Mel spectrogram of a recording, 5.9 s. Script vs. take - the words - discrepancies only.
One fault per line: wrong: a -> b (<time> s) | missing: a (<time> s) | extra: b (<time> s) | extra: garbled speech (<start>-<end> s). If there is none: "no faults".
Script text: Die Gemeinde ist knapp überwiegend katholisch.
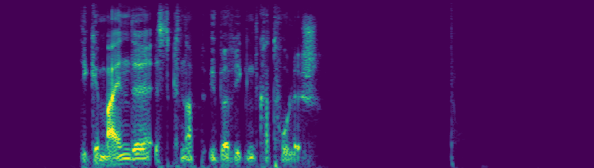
no faults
